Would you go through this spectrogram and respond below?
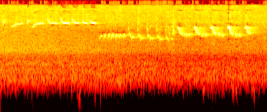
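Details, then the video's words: Ruby-crowned Kinglet, a winter resident in North Carolina, singing its long song: very high thin buzzing notes, then a faster descending run of chattering notes, ending in loud bouncy repeated phrases over soft hiss. "Um so, first off is the song for the Ruby Crown Kinglet."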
